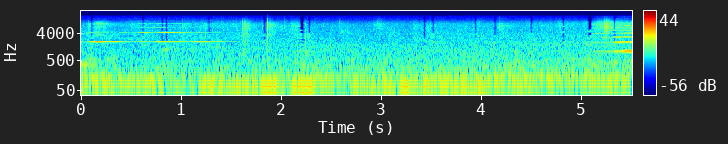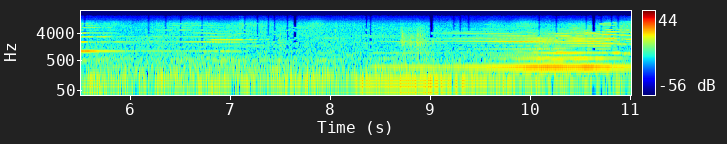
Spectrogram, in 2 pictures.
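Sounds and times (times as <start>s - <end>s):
solo violin sustained notes: 5.0s - 11.0s.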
